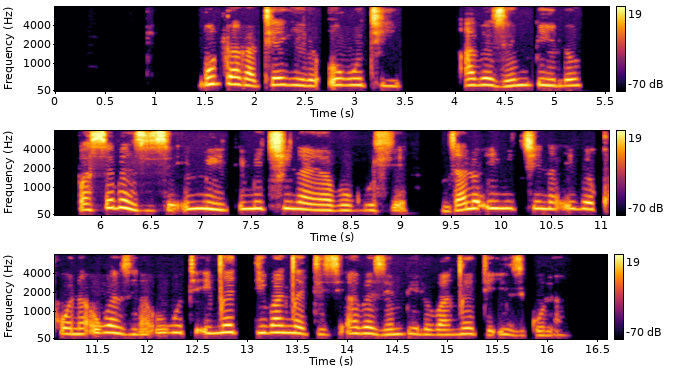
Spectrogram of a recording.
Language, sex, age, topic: North Ndebele, male, 36-49, health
